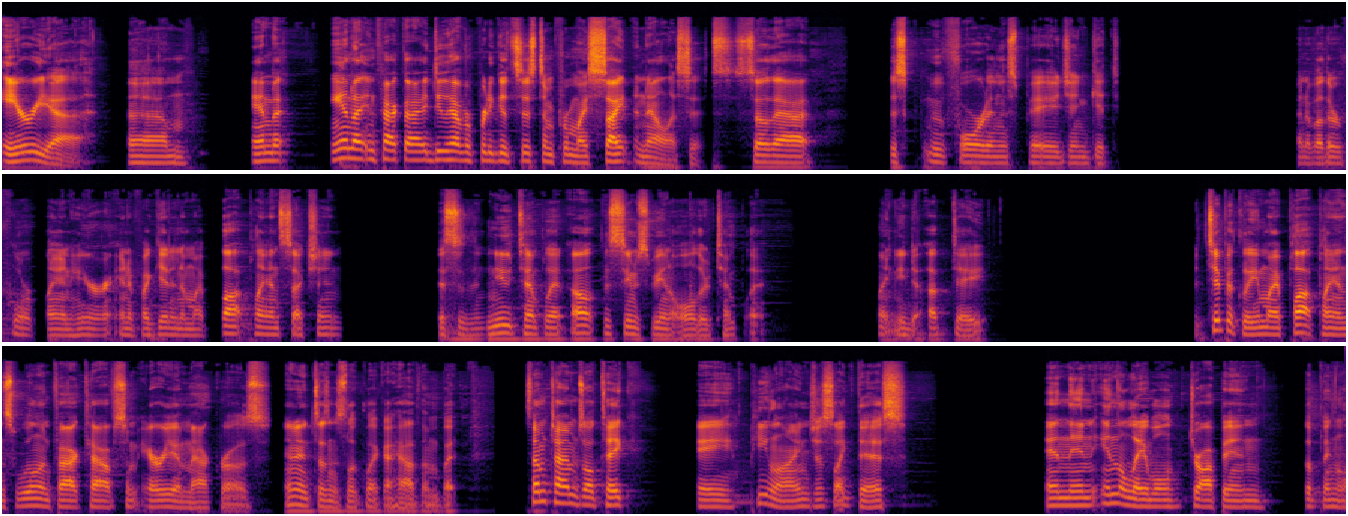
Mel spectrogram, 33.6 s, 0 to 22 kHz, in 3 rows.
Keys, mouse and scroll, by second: 0.5 click, 2.2 scroll down 1, 2.6 middle click, 3.3 scroll down 1, 3.9 scroll up 1, 6.1 click, 7.3 click, 7.8 click, 8.6 click, 9.1 click, 9.4 click, 11.2 middle click, 11.6-12.4 scroll down 2, 12.4 click, 14.0 click, 18.5 click, 20.0 click, 21.0 click, 21.9-22.6 scroll down 4, 22.8-23.4 scroll up 4, 23.5 middle click, 24.2 scroll up 2, 26.4 click, 27.0 click, 28.3 click, 31.4 click, 32.6 click, 33.1 click.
